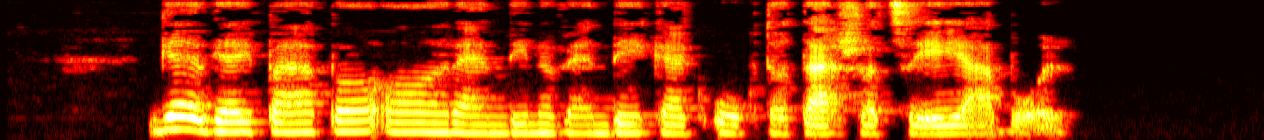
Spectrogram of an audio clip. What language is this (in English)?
Hungarian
